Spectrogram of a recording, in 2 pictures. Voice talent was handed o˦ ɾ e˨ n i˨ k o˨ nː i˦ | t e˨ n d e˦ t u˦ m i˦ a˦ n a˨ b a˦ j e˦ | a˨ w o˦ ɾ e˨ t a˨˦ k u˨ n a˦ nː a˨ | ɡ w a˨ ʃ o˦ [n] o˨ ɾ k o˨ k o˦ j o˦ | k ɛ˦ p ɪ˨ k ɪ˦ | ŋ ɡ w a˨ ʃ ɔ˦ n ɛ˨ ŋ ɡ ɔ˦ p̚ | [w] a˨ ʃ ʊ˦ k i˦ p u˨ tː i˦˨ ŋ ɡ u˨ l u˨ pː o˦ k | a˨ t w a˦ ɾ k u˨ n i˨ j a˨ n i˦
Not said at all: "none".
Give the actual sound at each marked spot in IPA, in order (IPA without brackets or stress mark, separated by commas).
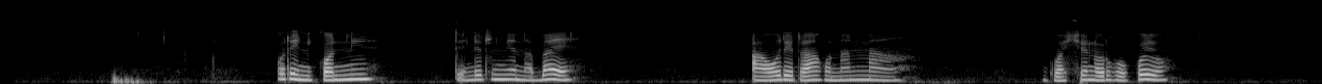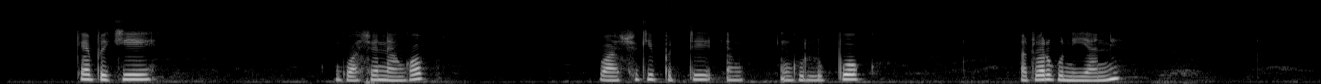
n, w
